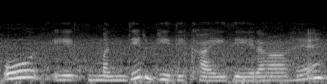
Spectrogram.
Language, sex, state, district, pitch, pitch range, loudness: Hindi, female, Punjab, Pathankot, 205 Hz, 185-275 Hz, -17 LUFS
